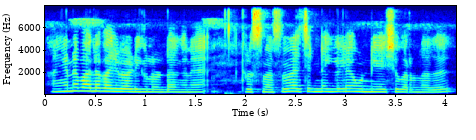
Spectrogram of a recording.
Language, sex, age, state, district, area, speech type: Malayalam, female, 45-60, Kerala, Wayanad, rural, spontaneous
